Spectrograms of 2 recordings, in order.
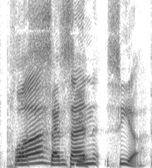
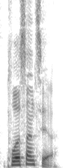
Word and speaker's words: Plasencia: Palencia. – No, it's Placencia. The S is pronounced. – Palencia. – Just say Pla. – I just said it. – Say Placencia. – Placencia.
